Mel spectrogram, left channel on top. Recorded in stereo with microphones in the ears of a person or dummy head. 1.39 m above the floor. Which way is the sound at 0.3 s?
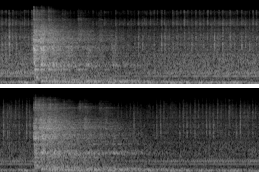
40° left (ahead or behind).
